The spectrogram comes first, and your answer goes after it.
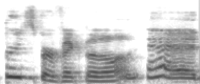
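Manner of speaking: a mother crying as she remembers seeing her stillborn son. Real, not acted. Crying while describing her son.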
